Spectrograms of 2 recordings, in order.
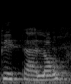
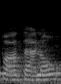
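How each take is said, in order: First: The first syllable is playfully changed to pé. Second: The word is said with its usual first syllable. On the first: "on va dire mais quel beau pétalon" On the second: "on va pas dire quel beau pantalon"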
